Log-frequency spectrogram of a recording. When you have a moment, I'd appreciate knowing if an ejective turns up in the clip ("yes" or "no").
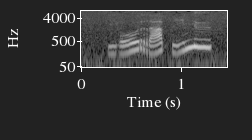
no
